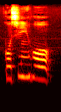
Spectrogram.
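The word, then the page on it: goshinho: native Japanese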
